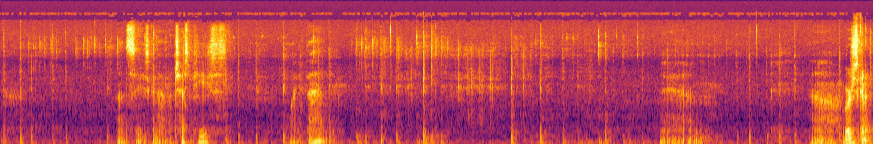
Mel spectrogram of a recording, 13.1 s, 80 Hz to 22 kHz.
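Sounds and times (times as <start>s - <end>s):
keyboard keys clicking: 0.0s - 12.0s
low voice hum: 9.9s - 10.8s, 12.2s - 13.0s.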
